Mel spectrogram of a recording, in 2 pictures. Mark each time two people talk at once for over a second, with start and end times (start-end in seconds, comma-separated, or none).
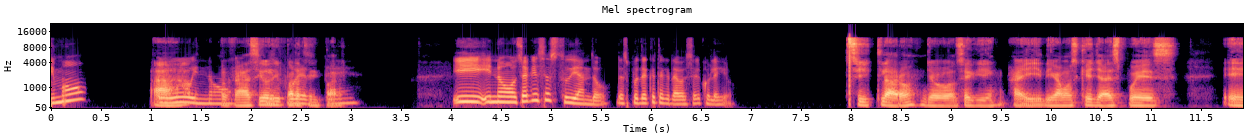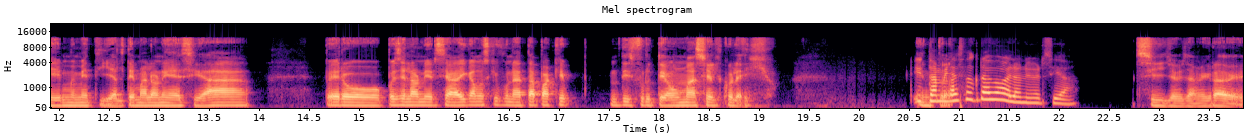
1.0-3.0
